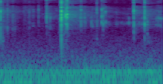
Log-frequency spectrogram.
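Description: Plastic game chips clicking against each other as they are picked up off the board by hand: a few sharp clicks, the loudest just under a second in.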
